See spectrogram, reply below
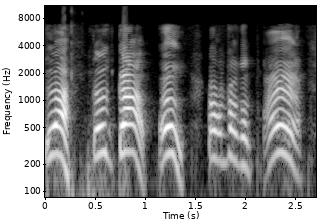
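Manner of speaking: put-on muffled, high New York accent scream. Narrating a scene, voicing someone screaming muffled by clothing in a New York accent. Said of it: "screaming in a New York accent, muffled by clothing".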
